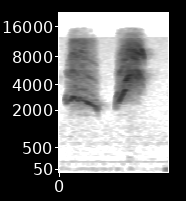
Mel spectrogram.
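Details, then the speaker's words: Adult imitates the high whistling wheeze parents may hear in a child with bronchitis and bronchial obstruction, usually when obstruction is somewhat more moderate. "los papás lo pueden saber si es que hay una producción importante e a través de escucharlos y se escucha un silvo e"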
